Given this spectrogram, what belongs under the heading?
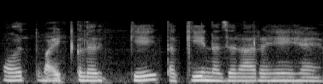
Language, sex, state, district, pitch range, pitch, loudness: Hindi, female, Chhattisgarh, Raipur, 170-190 Hz, 175 Hz, -16 LUFS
